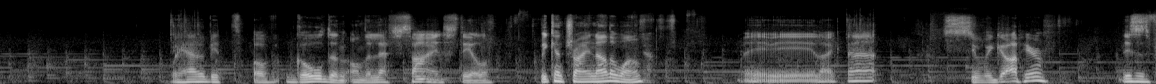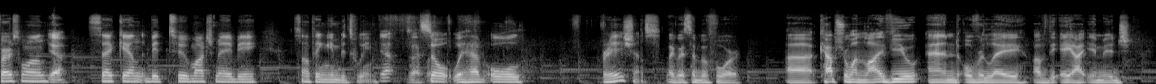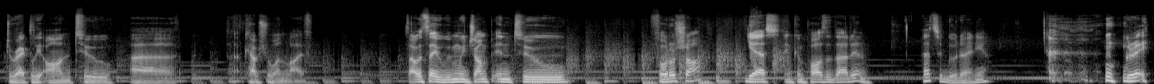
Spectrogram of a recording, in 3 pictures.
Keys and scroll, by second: 1.4 super+k, 8.2 super+k, 11.9 Right, 13.8 Right.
